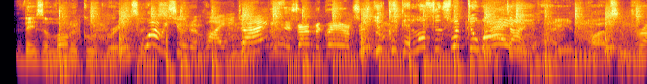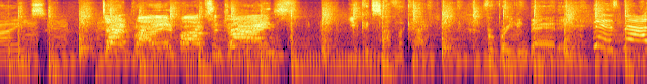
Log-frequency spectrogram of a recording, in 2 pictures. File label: Radio Ad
